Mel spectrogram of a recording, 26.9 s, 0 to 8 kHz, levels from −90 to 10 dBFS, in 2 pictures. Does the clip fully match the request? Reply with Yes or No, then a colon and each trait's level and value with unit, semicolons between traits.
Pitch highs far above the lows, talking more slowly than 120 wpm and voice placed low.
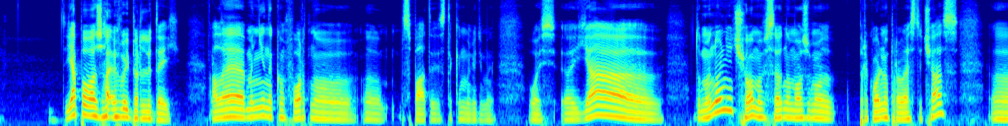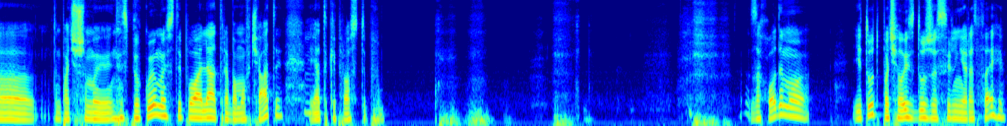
No: average, 4.8 semitones; slow, 105 wpm; low, 120 Hz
